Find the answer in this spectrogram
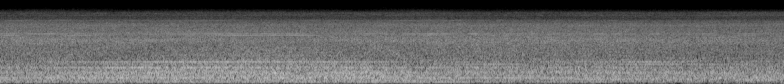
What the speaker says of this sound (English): here on this machine, we make it clean, we make the inner housing and the thread inside here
